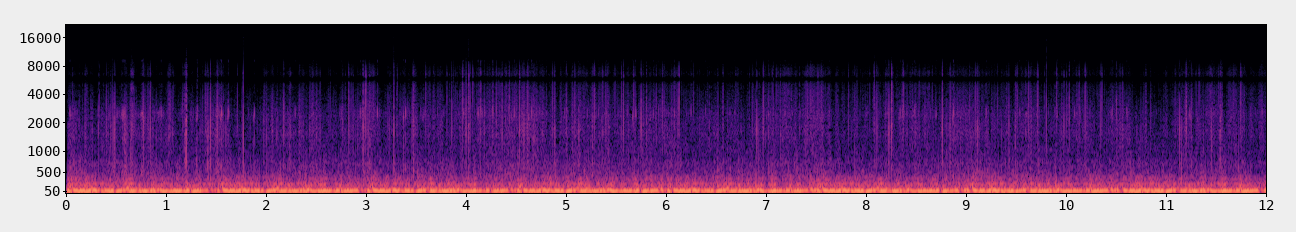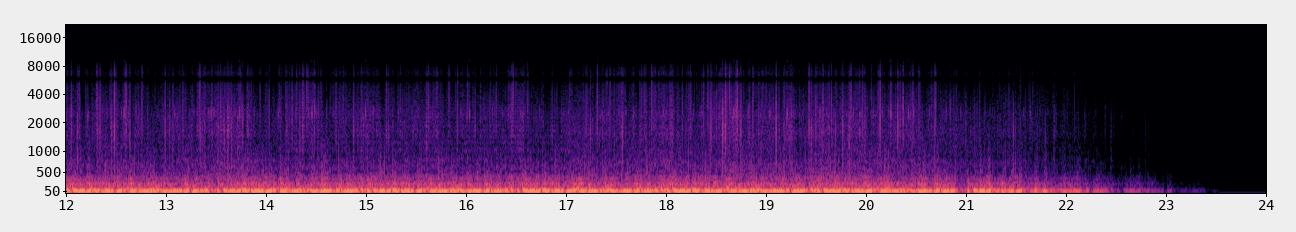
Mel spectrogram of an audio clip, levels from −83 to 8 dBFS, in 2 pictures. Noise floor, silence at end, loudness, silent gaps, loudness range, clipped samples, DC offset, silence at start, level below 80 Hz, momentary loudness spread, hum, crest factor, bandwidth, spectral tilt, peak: -84 dBFS; 1.25 s; -21 LUFS; none; 1 LU; under 0.1%; under 0.1%; 0 s; -20 dBFS; 2 LU; none; 6 dB; 5.2 kHz; -8.5 dB/octave; -12 dBFS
